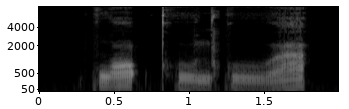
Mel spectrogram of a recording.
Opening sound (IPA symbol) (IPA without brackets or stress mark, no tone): k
